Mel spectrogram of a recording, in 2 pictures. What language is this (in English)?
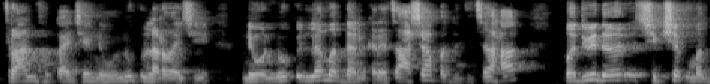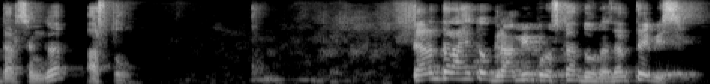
Marathi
